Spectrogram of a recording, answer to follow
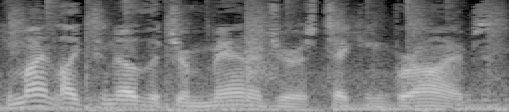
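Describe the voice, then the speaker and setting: A man's voice: sits low, animated, fast, music in the background. A man voicing a terse mercenary agent who talks in a curt, matter-of-fact way.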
